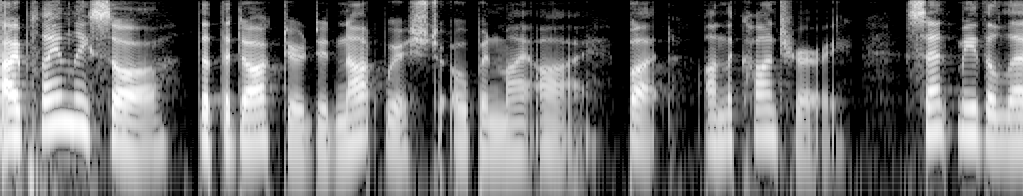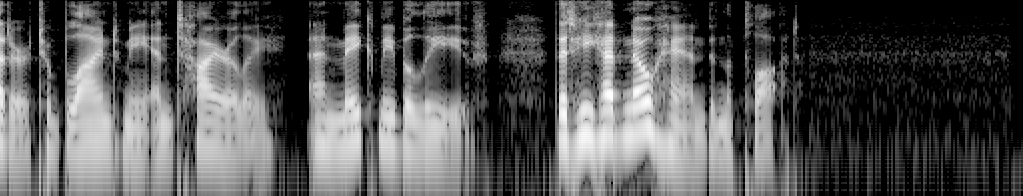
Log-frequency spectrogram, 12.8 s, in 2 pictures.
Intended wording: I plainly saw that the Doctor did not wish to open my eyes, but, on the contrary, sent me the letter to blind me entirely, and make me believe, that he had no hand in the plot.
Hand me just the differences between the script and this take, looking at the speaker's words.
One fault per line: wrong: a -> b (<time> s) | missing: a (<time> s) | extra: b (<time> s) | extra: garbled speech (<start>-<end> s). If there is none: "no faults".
wrong: eyes -> eye (3.4 s)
